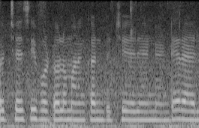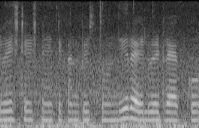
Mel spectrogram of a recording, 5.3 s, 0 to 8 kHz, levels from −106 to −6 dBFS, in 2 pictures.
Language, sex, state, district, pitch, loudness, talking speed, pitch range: Telugu, female, Andhra Pradesh, Guntur, 195 Hz, -36 LUFS, 145 wpm, 190-205 Hz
